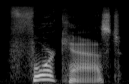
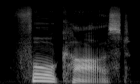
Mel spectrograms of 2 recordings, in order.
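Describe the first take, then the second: First: Forecast with a clear R and flat a, slowly; American forecast. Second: Forecast with no R and a broad ah, slowly; British forecast. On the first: Teacher replaying American Forecast, slow with a clear R. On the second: Teacher replaying British forecast, slow, no R. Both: Shown as a demonstration. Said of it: "Listen again".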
